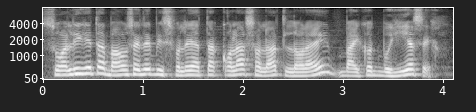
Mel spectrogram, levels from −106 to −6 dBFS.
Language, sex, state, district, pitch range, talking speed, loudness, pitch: Assamese, male, Assam, Kamrup Metropolitan, 175-205 Hz, 130 wpm, -14 LUFS, 185 Hz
